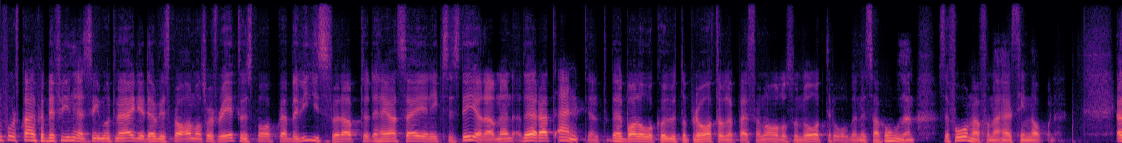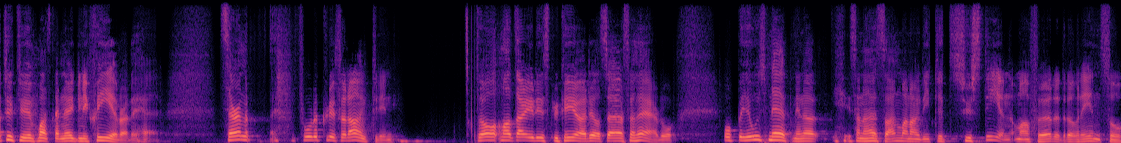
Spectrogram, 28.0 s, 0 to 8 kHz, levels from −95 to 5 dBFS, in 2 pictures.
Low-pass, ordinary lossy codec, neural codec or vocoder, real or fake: none; none; codec, 16 kHz, 0.5 kbps, X-Codec, HuBERT features, trained on balanced general audio; fake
